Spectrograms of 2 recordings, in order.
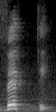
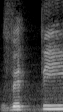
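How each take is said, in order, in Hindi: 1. अंतिम स्वर बहुत जल्दी काटकर छोटा बोला जाता है। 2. अंतिम स्वर खींचकर लंबा बोला जाता है। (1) "इतना जल्दी कि समझ में ही नहीं आ रहा है" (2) "वो व्यक्ति नहीं कहलाएगा"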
